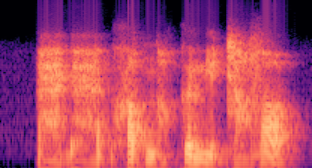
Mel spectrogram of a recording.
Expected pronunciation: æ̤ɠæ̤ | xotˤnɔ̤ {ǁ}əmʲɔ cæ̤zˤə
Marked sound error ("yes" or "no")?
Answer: yes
